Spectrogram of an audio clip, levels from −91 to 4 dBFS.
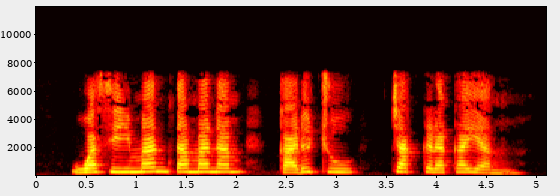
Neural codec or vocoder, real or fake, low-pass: none; real; 7.2 kHz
